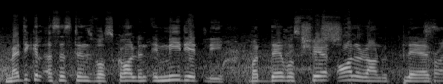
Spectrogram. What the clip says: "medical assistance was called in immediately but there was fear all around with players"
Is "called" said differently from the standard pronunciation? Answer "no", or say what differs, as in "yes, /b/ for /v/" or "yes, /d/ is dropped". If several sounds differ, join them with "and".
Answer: no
